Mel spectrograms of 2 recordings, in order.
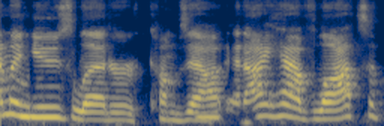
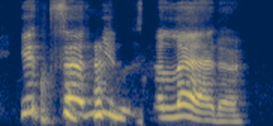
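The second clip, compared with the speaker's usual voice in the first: put-on Italian accent. Quoting what Chris Cariello says, imitating Chris Cariello with an Italian accent. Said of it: "I'm trying to say it with an Italian accent".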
